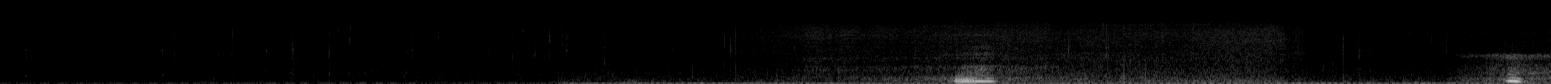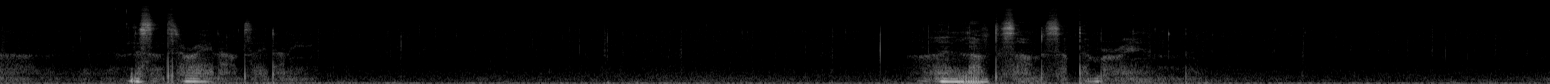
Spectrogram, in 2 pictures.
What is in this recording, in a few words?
Rainy Morning Poetry Reading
